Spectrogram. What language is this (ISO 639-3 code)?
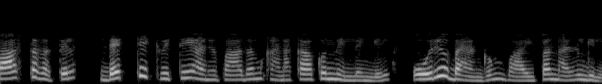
mal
